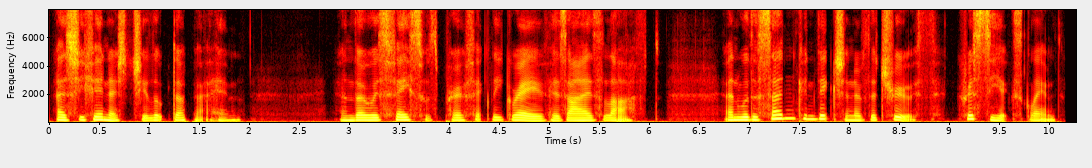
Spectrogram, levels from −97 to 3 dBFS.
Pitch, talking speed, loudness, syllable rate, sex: 180 Hz, 165 wpm, -18 LUFS, 5.0 syllables/s, female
